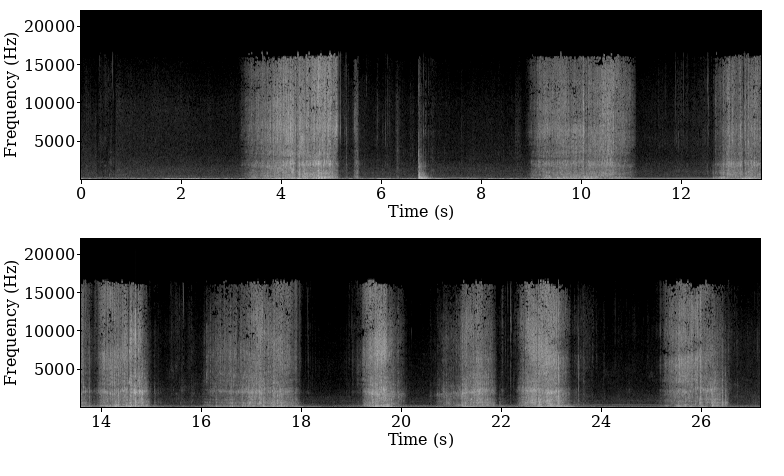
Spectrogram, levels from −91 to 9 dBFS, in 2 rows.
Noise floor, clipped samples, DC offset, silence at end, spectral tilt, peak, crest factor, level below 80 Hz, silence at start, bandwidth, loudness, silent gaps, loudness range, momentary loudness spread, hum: -52 dBFS; under 0.1%; under 0.1%; 0.15 s; -2 dB/octave; 0 dBFS; 28 dB; -36 dBFS; 0 s; 17 kHz; -25 LUFS; none; 10 LU; 23 LU; none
